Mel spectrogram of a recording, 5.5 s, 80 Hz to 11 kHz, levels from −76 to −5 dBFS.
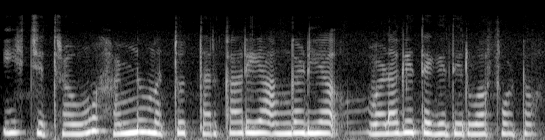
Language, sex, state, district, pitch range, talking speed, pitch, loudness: Kannada, female, Karnataka, Bangalore, 230-255 Hz, 110 wpm, 240 Hz, -13 LUFS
